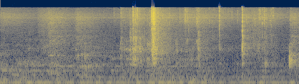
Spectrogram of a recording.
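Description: A few sharp clicks of an eating utensil against a food bowl, the loudest about a second in, over a low steady room hum.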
